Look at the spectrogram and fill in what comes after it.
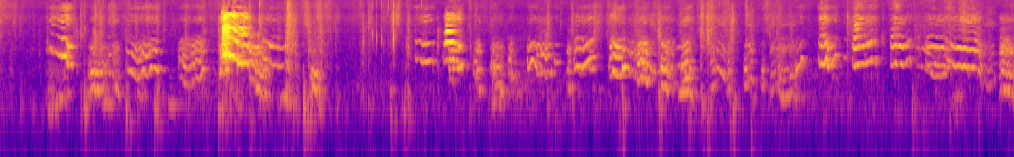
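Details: Several playful Yorkshire Terrier puppies in Stockport, Cheshire, UK, trading rapid squeaky yelps, wavering whines and small growls, with a sharp loud squeal early and steady overlapping chatter throughout.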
